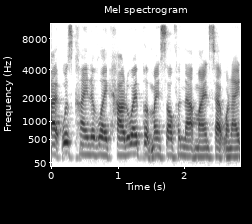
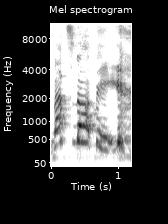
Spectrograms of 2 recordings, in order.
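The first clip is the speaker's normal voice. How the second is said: startled exclamation; 13 semitones higher, slower than usual. Retold or imitated. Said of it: "and I was like".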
